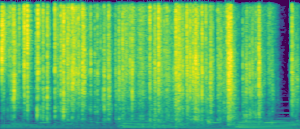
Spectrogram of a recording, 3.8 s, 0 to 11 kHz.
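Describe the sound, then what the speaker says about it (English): Plastic protective film being peeled off the back of a Realme GT 2 Pro phone, a dense run of crinkling and crackling lasting several seconds, close and fairly loud over faint background music. "Let's see how it feels after I get the plastic off."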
